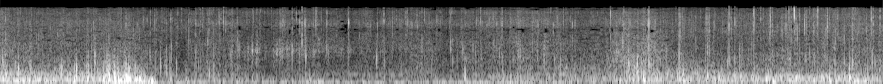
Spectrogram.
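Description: Two makeup brushes rub across clear plastic cling film wrapped around the head of a Blue Yeti microphone, producing a steady, crackly rustling with a heavy low rumble and bright, crisp crinkles. The brushing swells loudest around half a second in, drops to a softer scratchy texture, then grows fuller again from about three seconds to the end.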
